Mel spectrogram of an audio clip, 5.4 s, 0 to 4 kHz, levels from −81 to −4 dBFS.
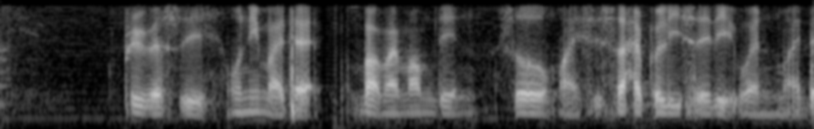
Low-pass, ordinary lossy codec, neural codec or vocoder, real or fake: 3.6 kHz; none; none; real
